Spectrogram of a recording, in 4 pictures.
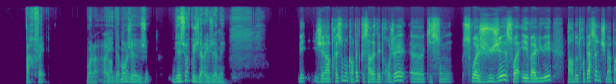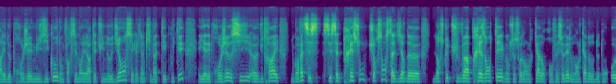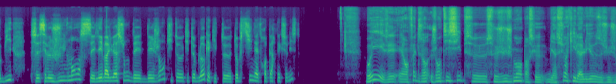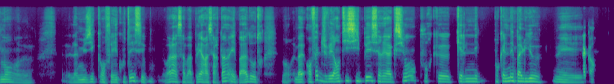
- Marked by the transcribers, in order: stressed: "t'écouter"; stressed: "pression"; stressed: "hobby"
- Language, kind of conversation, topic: French, advice, Comment mon perfectionnisme m’empêche-t-il d’avancer et de livrer mes projets ?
